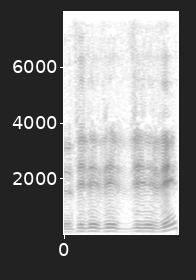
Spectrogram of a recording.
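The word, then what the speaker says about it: VVVVVV: reviendra plus tard, vous verrez qu'il s'agit de VVV, je l'ai bien prononcé Julien?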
